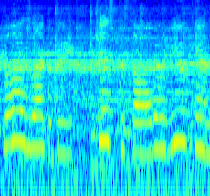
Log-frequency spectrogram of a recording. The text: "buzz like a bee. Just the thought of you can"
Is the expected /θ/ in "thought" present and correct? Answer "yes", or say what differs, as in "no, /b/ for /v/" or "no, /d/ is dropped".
no, /s/ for /θ/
